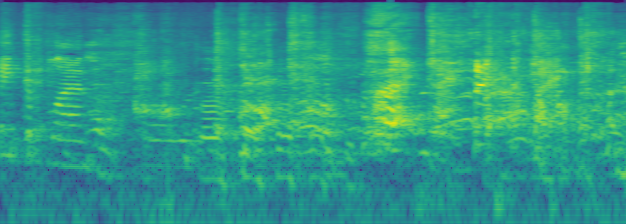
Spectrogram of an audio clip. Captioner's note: hacking, coughing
